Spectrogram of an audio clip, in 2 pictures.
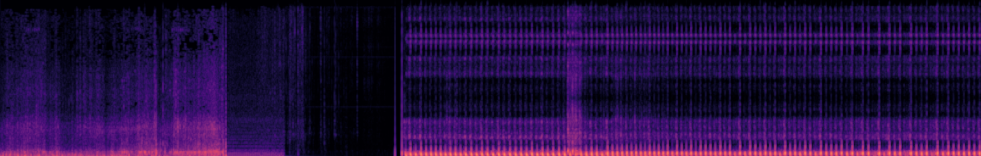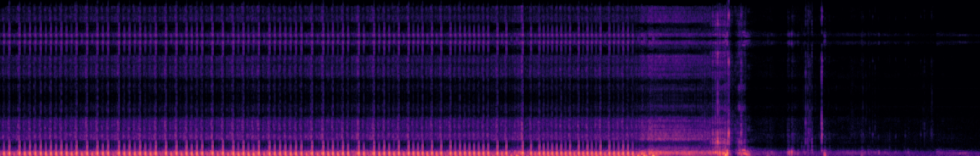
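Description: Dirt bike engine running while riding the trail, fading and briefly going almost silent about three seconds in. Then the engine of the downed bike runs loud and steady close by for about fifteen seconds before cutting off, followed by quieter knocks and scrapes as the bike is handled.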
